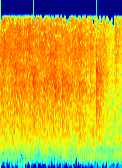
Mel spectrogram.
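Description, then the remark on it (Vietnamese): Steady applause from a church audience at a Saturday evening Mass fills the whole stretch, a dense wash of many hands clapping, fairly loud, tapering slightly near the end with no talking over it. “Một tràng pháo tay thưa anh chị em, mời chú về chỗ.”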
